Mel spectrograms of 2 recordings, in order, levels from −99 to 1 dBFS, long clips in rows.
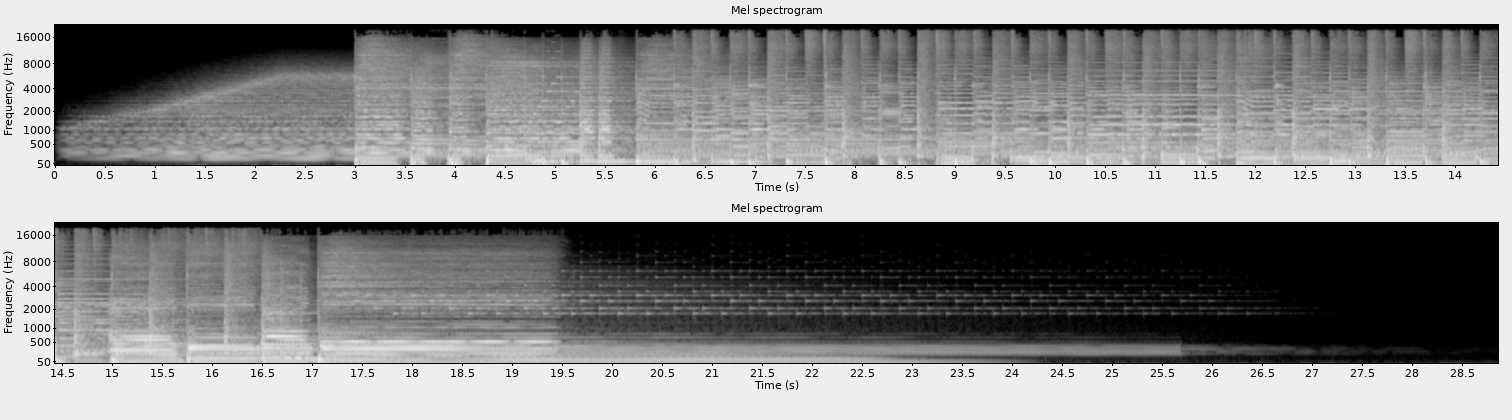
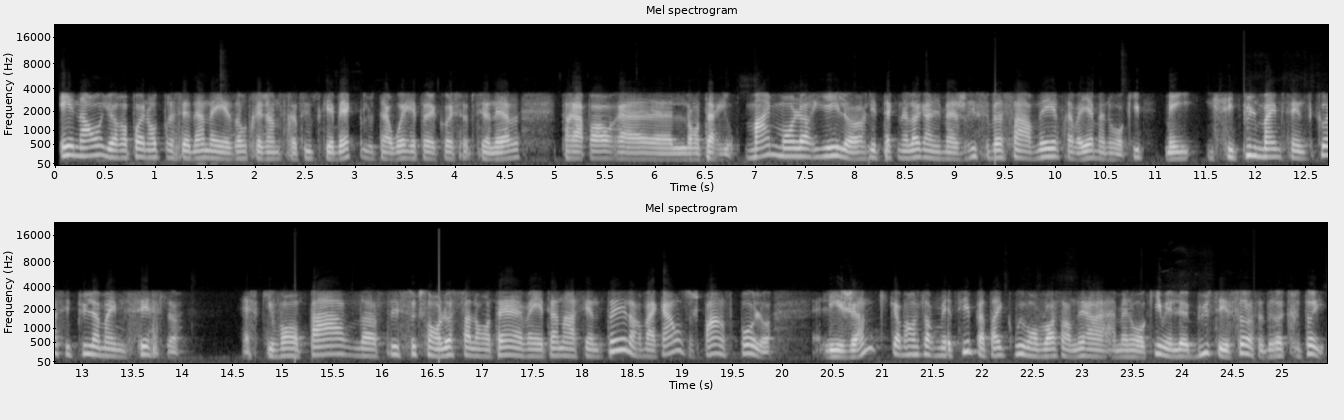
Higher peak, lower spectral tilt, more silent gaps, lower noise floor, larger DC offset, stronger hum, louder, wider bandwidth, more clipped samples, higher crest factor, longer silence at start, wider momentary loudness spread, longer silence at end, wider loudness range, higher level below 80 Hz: about the same, 0 dBFS vs 0 dBFS; second, -5 dB/octave vs -7.5 dB/octave; neither; first, -84 dBFS vs -65 dBFS; neither; neither; first, -14 LUFS vs -23 LUFS; first, over 20 kHz vs 5.6 kHz; neither; second, 14 dB vs 22 dB; about the same, 0.15 s vs 0.05 s; first, 16 LU vs 7 LU; first, 5.5 s vs 0.05 s; first, 16 LU vs 2 LU; first, -24 dBFS vs -66 dBFS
